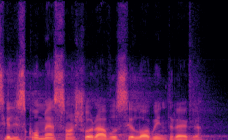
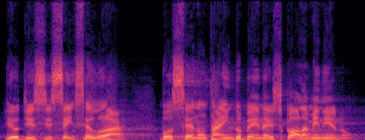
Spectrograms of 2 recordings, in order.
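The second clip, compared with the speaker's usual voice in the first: loud, raised-pitch parental telling-off; mock parental rant at full volume; scolding parent; 6 semitones higher, 7 dB louder than usual. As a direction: lay down the law as an acted angry parent. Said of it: "Aí você diz".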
